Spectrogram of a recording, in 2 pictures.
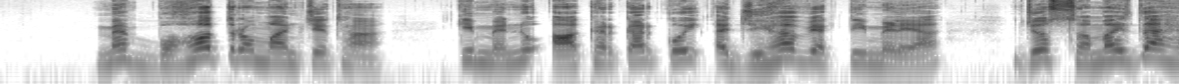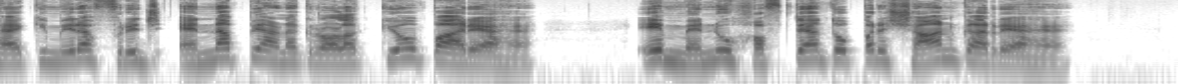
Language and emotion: Punjabi, happy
